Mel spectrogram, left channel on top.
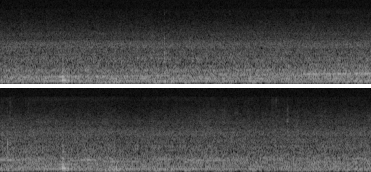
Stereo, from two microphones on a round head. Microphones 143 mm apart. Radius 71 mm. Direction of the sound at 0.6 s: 65° right (ahead or behind).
